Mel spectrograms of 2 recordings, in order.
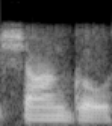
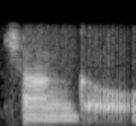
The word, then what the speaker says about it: Shango: You can find that even the way that people pronounce certain Orisha names can be different from one place to another. Some people may say Yamoja, some say Yamanya. Some may say Shango, some may say Chango. It depends on just how they pronounce those things.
